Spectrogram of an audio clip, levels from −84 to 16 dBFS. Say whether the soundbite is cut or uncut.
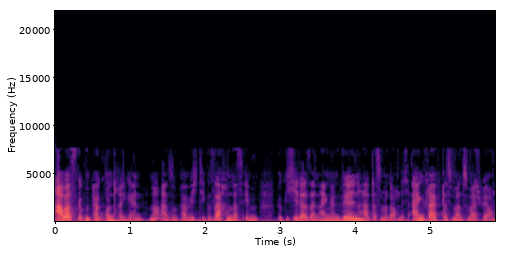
uncut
